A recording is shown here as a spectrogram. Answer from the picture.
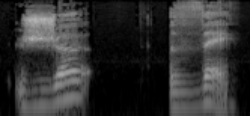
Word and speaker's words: je vais: The first form is je vais. Okay, so remember, final S not pronounced here.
